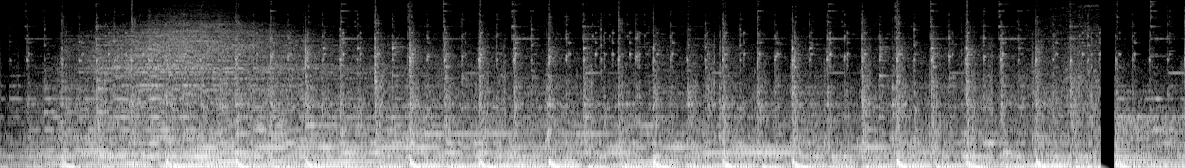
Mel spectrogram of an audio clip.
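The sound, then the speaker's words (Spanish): A loud, busy instrumental radio programme theme tune with sustained low notes over a steady, ratcheting rhythmic pulse, playing on its own without voices and cutting out abruptly for an instant near the end. “Están escuchando la sintonía de Vive Castilla y León.”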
